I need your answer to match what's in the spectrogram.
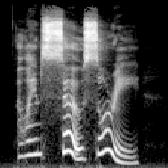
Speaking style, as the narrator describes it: cried Helen

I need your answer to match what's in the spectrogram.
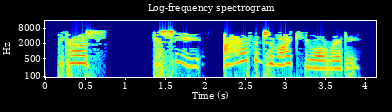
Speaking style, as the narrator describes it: whispered little Eve Edgerton

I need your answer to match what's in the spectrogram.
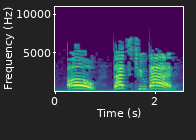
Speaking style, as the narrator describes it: shouted poor Felicity

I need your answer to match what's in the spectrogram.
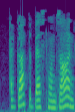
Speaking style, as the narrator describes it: confessed Pollyanna anxiously

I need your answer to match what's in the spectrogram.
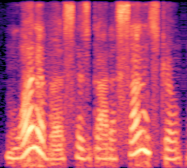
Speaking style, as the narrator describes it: he exclaimed

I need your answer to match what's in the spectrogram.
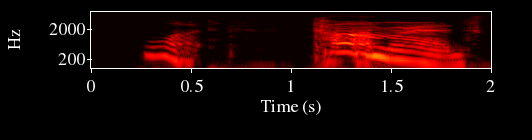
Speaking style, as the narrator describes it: cried Black Jim with an oath

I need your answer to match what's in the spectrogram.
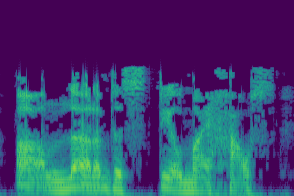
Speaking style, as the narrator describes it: he cried

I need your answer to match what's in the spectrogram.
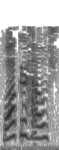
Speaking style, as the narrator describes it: he moaned

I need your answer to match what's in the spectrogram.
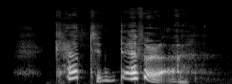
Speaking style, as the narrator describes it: exclaimed several voices

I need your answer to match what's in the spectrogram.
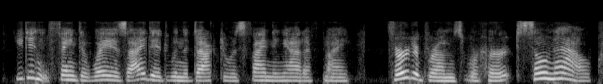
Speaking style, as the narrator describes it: cried Jill, bound to carry out her point

